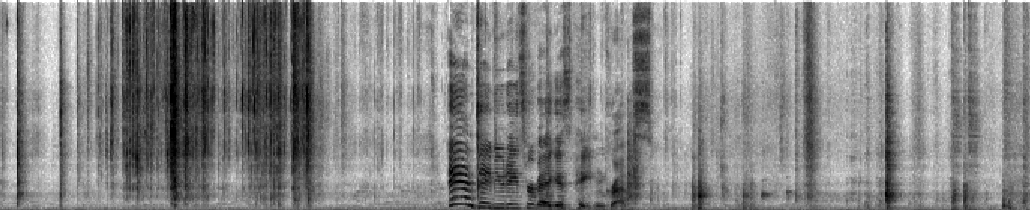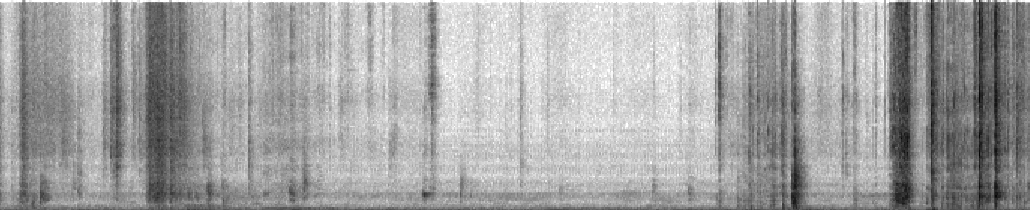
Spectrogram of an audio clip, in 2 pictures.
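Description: Trading cards rustle and flick as they are handled.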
